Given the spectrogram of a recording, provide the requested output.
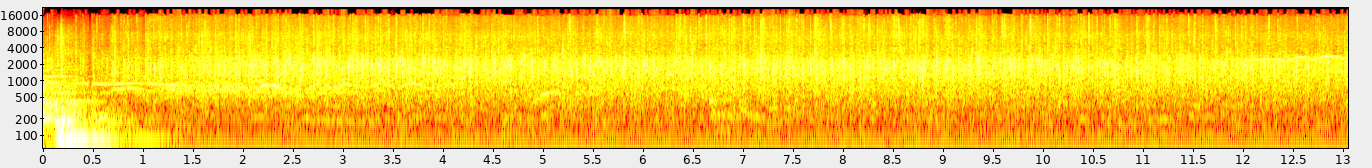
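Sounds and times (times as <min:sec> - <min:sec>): audience applauding: 0:00.0 - 0:13.0.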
